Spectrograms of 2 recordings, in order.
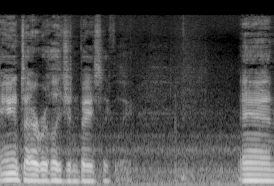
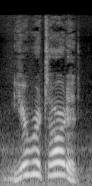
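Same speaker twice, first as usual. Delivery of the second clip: jumps way higher on the punchline, scornful; mocking jab; 9 semitones higher than usual. Real, not acted. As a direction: spit it out with a high mocking sneer.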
